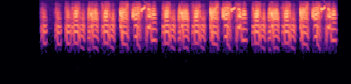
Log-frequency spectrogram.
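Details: A male zebra finch sings his own individually unique courtship song, sung to females: a rapid run of buzzy, harmonic-rich notes and sharp clicks, stacked high, its roughly one-second motif repeated for nearly four seconds.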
